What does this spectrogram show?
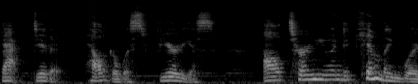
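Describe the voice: Lively intonation carries this plain reading aloud.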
